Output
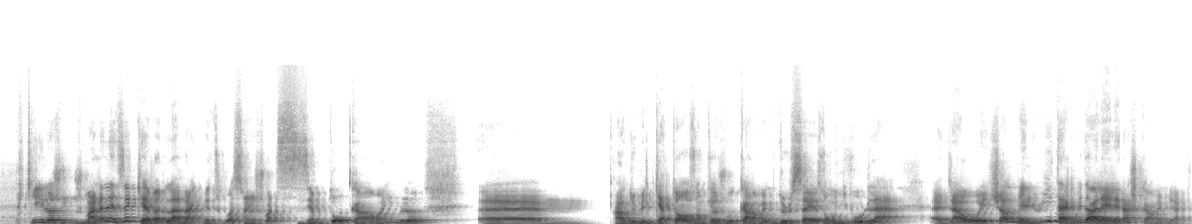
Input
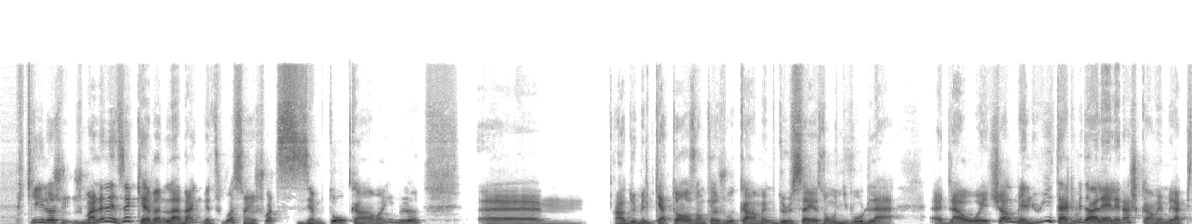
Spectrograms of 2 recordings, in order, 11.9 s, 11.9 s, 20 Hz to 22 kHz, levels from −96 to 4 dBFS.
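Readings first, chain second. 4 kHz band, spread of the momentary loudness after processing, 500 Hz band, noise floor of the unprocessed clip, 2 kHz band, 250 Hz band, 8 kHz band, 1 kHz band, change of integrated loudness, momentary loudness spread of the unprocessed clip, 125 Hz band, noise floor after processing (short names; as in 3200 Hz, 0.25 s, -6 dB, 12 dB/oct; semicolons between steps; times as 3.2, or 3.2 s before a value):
-3.0 dB, 12 LU, +3.5 dB, -62 dBFS, +0.5 dB, +4.0 dB, under -10 dB, +2.5 dB, +3.0 dB, 10 LU, +2.5 dB, -59 dBFS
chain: ending faded out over 0.79 s; HPF 110 Hz; tape spacing loss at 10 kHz 21 dB; tape echo 64 ms, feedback 43%, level -7 dB, low-pass 1500 Hz; gain +4 dB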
